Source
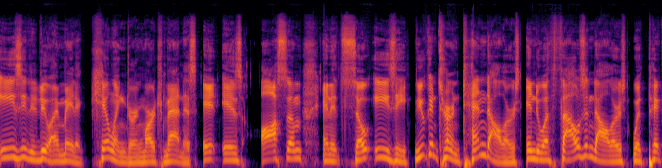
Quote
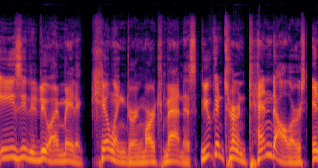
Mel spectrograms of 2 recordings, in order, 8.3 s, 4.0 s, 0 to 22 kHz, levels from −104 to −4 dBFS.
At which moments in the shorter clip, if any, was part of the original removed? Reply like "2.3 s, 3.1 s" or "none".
2.5 s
